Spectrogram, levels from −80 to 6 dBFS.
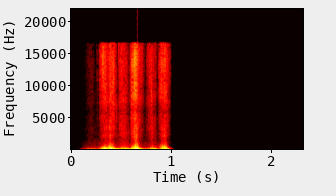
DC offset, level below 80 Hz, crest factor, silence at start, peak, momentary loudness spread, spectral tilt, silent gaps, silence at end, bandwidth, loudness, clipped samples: under 0.1%; -22 dBFS; 18 dB; 0.3 s; 0 dBFS; 7 LU; -6.5 dB/octave; none; 1.35 s; 17 kHz; -18 LUFS; under 0.1%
